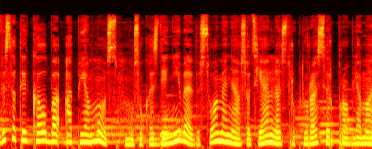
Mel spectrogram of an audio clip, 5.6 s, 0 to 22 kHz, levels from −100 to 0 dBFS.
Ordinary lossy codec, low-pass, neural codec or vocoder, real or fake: MP3, 96 kbps; 14.4 kHz; vocoder, 44.1 kHz, 128 mel bands every 512 samples, BigVGAN v2; fake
